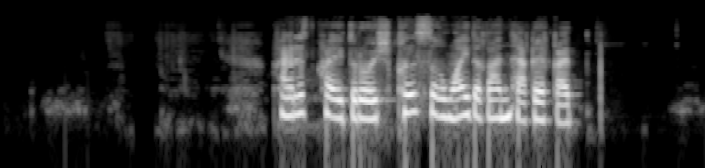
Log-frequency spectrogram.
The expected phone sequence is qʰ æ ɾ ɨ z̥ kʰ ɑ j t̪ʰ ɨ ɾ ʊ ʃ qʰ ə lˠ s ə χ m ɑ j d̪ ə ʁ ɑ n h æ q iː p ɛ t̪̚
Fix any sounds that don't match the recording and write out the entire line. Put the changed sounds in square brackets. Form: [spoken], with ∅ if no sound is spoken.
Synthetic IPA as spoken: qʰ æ ɾ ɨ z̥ [qʰ] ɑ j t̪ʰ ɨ ɾ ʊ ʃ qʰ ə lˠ s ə [ʁ] m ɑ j d̪ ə ʁ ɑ n h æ q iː [q] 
